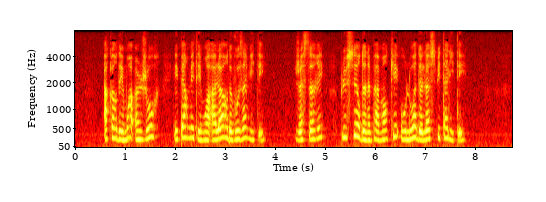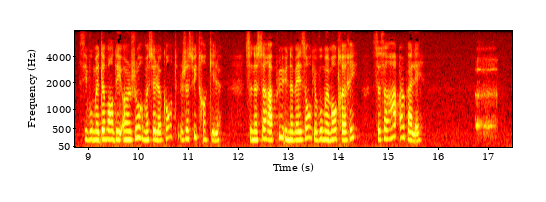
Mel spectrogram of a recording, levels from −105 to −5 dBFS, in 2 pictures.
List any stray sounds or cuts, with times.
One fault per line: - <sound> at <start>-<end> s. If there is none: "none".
- throat clearing at 16.7-17.2 s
